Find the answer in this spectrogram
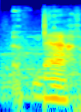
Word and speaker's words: Gnath: Nath, I think, is what it is. I think I'm not supposed to pronounce the G.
